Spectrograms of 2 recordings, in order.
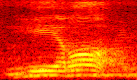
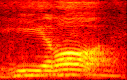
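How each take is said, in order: The two takes are said the same way.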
